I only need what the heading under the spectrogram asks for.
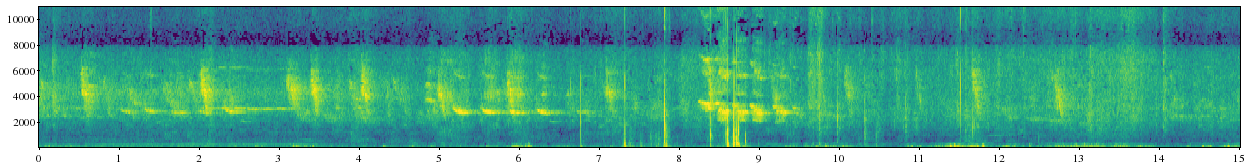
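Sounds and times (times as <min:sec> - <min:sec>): birds chirping: 0:00.0 - 0:13.2.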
